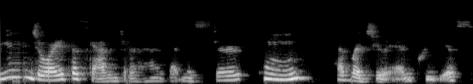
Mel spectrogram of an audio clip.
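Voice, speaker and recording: A woman's fairly high voice with a Californian accent and very wide pitch swings. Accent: California. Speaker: elementary school teacher. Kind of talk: lesson for children.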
